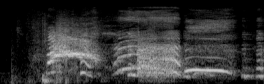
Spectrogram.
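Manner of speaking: high screaming laugh of fright; shrieking laugh. Real, not acted. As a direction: scream then burst out laughing. Startled by Panda behind door.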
